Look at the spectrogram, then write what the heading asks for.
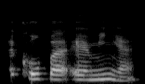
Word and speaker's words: A culpa é minha: in Portuguese so that I know how to pronounce it in Portuguese? Helena? A culpa é minha.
